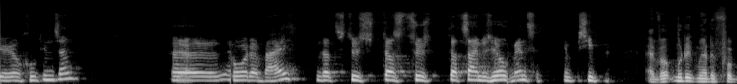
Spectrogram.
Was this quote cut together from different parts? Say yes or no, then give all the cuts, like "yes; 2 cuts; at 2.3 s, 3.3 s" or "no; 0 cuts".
yes; 3 cuts; at 2.3 s, 5.1 s, 6.2 s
